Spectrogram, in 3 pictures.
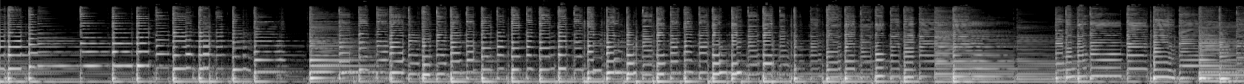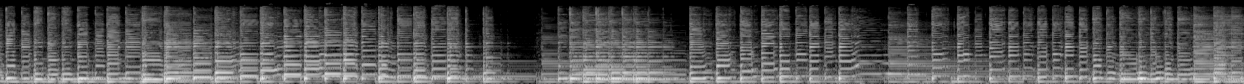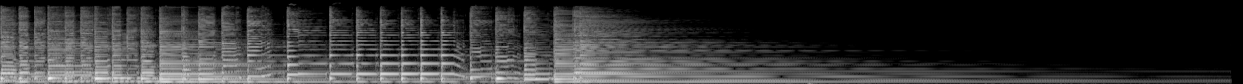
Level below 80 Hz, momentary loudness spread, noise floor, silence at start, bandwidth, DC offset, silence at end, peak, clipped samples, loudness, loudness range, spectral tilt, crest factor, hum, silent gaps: -44 dBFS; 9 LU; -51 dBFS; 0 s; 17.5 kHz; under 0.1%; 3.05 s; 0 dBFS; under 0.1%; -15 LUFS; 5 LU; -5 dB/octave; 16 dB; none; none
